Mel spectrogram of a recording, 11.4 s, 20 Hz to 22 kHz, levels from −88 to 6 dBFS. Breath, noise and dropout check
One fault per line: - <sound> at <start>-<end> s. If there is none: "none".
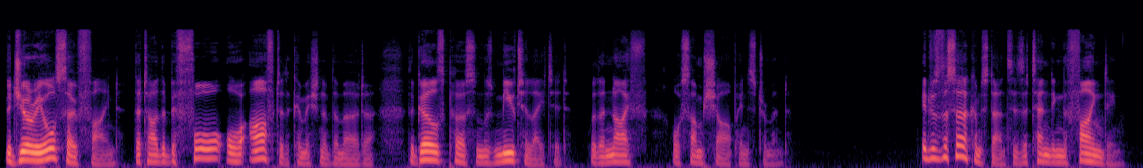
none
